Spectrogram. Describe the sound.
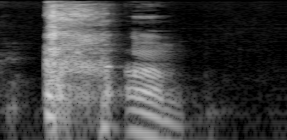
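Coughing from someone who has had something go down the wrong pipe: two quick, harsh coughs, the second more throaty and voiced, and then quiet.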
